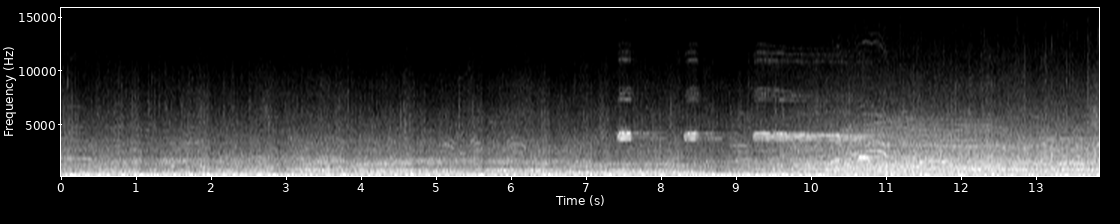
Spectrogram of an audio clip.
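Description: A large stadium crowd roars and cheers loudly throughout.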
